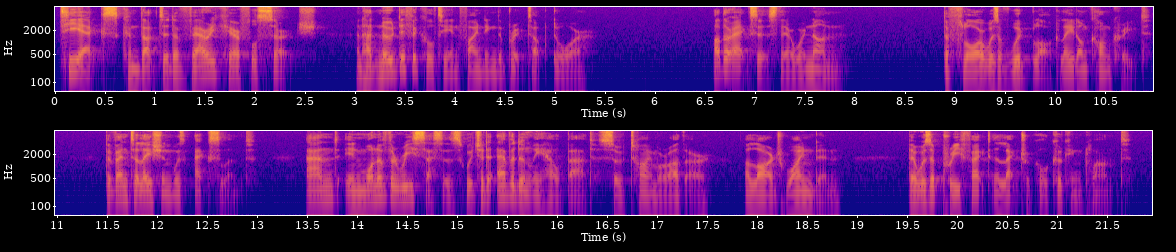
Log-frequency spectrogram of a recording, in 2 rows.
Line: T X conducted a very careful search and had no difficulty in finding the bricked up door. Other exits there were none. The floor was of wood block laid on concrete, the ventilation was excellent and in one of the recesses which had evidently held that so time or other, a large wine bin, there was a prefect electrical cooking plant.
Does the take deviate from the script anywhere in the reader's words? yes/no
no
